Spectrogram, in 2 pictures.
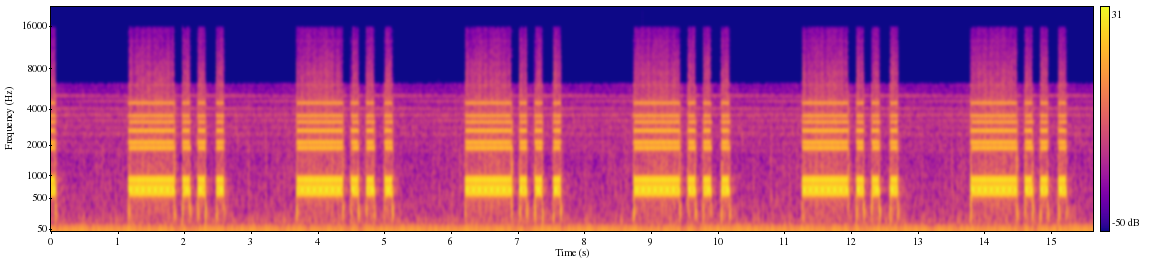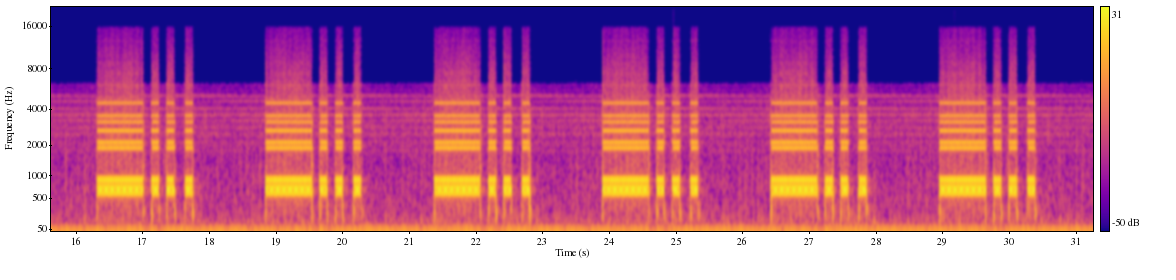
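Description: A loud, looped electronic beep: a horn-like two-note tone held for about a second, then three or four quick short beeps, repeating about every two and a half seconds.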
